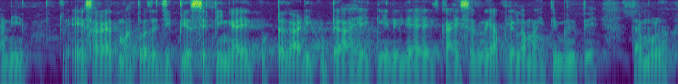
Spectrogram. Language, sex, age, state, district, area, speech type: Marathi, male, 30-45, Maharashtra, Satara, urban, spontaneous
